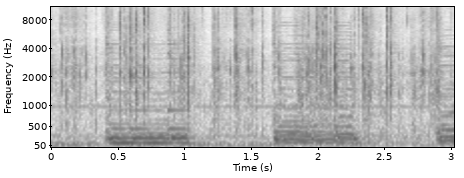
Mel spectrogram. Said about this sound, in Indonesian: suara kantong kresek nih misalnya.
